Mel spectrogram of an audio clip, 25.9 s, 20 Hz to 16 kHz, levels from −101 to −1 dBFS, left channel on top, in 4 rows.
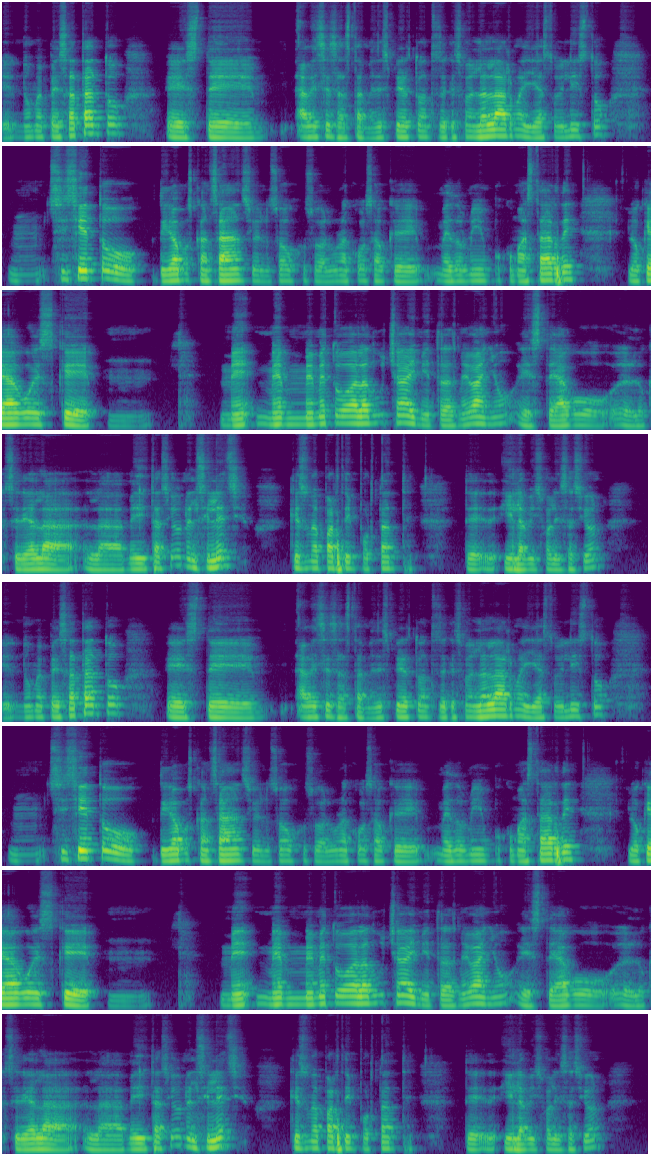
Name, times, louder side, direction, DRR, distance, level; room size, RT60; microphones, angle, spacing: voice 1, 0.0-1.4 1.6-2.6 2.9-7.8 8.1-14.3 14.7-14.9 15.2-21.9 22.4-23.0 23.2-23.6 24.1-25.5, left 1 dB, 15° left, 0.8 m, -25 dB
8.5 x 8.2 x 3.6 m
head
